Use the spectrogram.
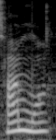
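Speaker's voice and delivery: "Samoa" as SAHM-wah; two-syllable Samoa. Shown as a demonstration. Doubting friend's pronunciation, "Samoa" as SAHM-wah. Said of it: "I've never heard it pronounced".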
